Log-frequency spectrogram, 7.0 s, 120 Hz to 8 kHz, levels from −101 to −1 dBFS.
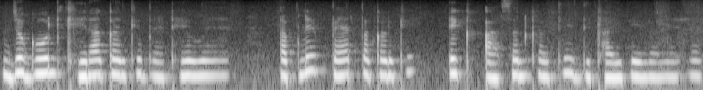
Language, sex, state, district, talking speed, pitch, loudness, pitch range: Hindi, female, Madhya Pradesh, Umaria, 155 wpm, 235 Hz, -16 LUFS, 225-250 Hz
